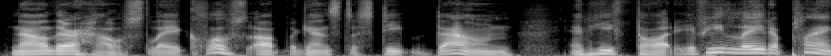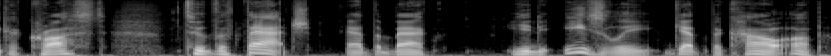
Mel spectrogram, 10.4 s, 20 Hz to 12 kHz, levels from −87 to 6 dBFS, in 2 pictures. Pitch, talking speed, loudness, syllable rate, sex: 115 Hz, 180 wpm, -20 LUFS, 4.3 syllables/s, male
